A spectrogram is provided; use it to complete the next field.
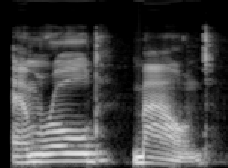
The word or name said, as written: Emerald Mound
